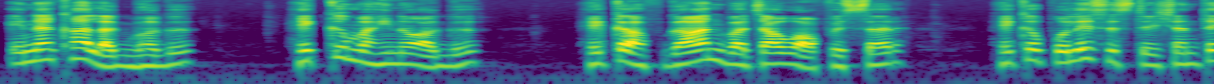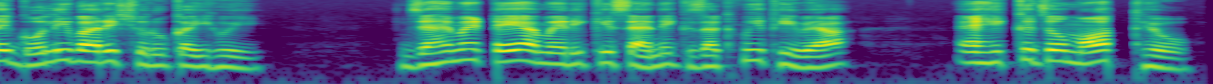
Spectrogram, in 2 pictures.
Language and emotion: Sindhi, neutral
